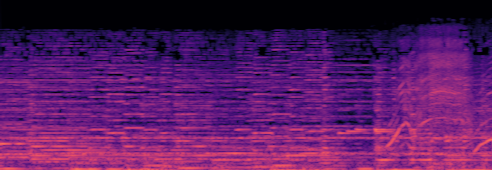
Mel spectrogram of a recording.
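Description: Tango music with a reedy bandoneón-like melody over a pulsing bass. Near the end the audience breaks into applause and cheering, with rising-and-falling whoops over the music.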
